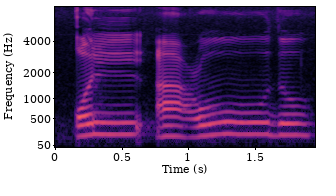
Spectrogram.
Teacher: قاف کو پر کریں، لام کو نہیں ہلانا۔ اعوذ الف اور عین کو علیحدہ پڑھیں، واو ساکن کو کھینچیں، ذال کی پیش کو لمبا نہیں کرنا۔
